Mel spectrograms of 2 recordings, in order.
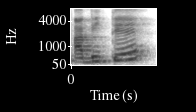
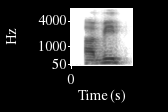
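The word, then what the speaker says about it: habite: হ্যাঁ, আচ্ছা, এরপর হচ্ছে ইল হাবিতে আবিতে আবিত, আবিতে না, আবিত।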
